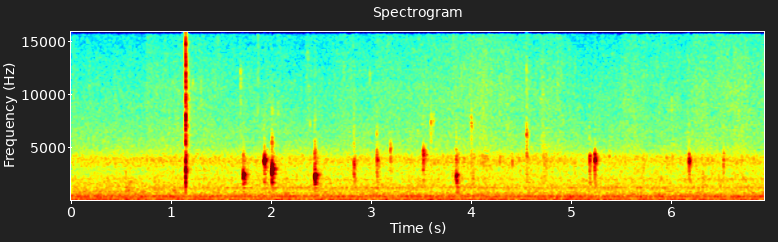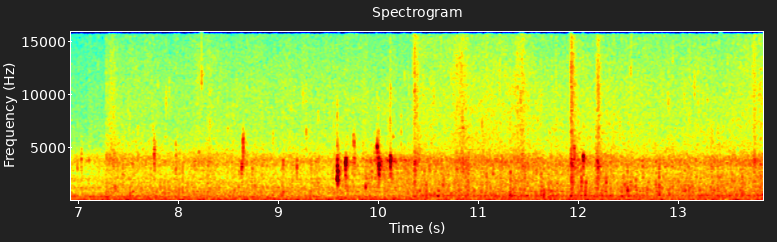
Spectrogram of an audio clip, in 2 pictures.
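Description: Metal tongs clinking against a stainless steel bowl of batter, then battered food sizzling and crackling in a wok of hot oil, the sizzle growing louder from about halfway. A steady low hum runs underneath.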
